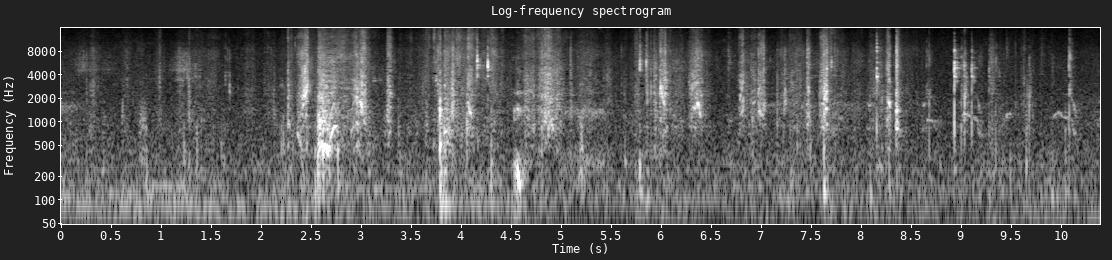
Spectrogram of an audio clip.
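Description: Scratchy rustling and light clicks as a corgi puppy noses, mouths and paws at Christmas baubles on a floor backdrop. The sounds get busier from about two and a half seconds in.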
